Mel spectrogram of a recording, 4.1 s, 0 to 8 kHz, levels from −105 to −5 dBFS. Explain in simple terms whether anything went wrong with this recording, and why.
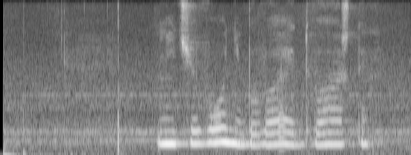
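Nothing went wrong here.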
